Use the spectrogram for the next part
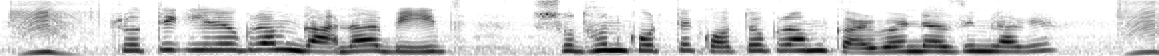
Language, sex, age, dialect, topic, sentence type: Bengali, female, 18-24, Standard Colloquial, agriculture, question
